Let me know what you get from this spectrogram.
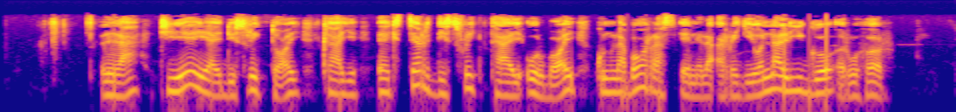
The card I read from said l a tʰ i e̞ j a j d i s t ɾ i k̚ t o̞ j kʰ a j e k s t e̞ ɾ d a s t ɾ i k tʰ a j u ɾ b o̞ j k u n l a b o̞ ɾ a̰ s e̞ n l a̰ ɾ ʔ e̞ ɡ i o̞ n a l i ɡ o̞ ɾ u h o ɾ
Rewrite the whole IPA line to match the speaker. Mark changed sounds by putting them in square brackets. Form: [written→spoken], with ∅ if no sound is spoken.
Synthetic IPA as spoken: l a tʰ i e̞ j a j d i s t ɾ i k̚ t o̞ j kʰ a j e k s t e̞ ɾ d [a→i] s t ɾ i k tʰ a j u ɾ b o̞ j k u n l a b o̞ ɾ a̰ s e̞ n l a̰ ɾ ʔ e̞ ɡ i o̞ n a l i ɡ o̞ ɾ u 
